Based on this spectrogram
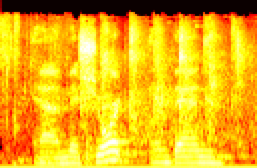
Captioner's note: audience applauds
